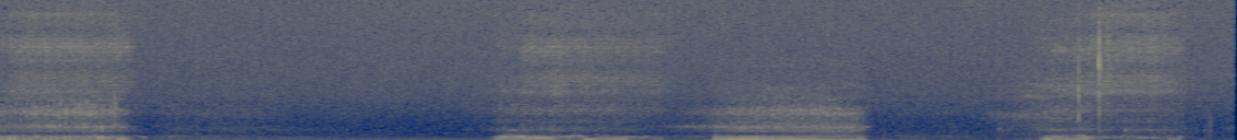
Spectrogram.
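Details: Loud, low, rattling snores in bursts separated by quiet pauses, from sleeping dogs, one of them a pregnant female, in a quiet room.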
